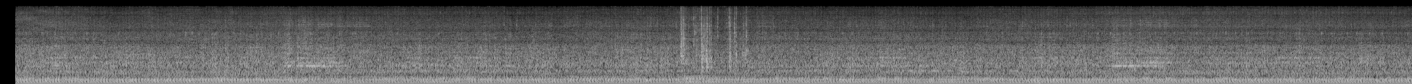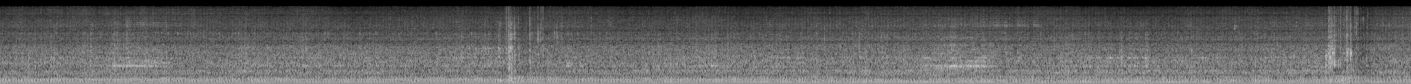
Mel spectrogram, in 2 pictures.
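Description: Homemade pitman-arm log splitter running, its small engine humming steadily, with sharp cracks about three times as firewood rounds split on the wedge.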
